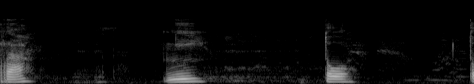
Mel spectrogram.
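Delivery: very slow and drawn out, each syllable set apart. Teaching a place name, asking listeners to repeat after: syllable by syllable. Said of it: "so repeat after me".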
